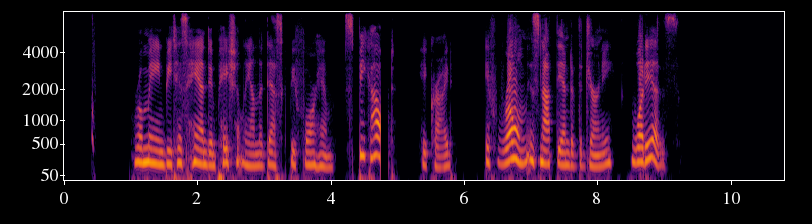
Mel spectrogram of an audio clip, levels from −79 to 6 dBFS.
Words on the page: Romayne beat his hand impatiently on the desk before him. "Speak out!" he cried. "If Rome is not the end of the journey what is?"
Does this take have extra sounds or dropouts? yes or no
yes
